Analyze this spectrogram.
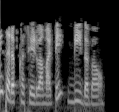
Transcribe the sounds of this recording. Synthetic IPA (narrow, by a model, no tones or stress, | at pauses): it̪ɐɾɐfkʰɐseːɽʋaːmaːʈed̪iːd̪ɐbaːo̰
